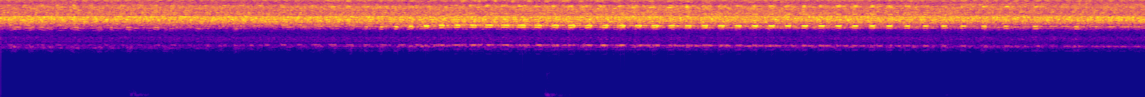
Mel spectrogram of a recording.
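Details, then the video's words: Cicadas singing on a summer evening in a cedar forest: a dense, steady high-pitched buzzing chorus that swells into a rapid pulsing throb midway, with two faint low thumps. "夏夕暮れ杉林 セミの鳴き声"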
